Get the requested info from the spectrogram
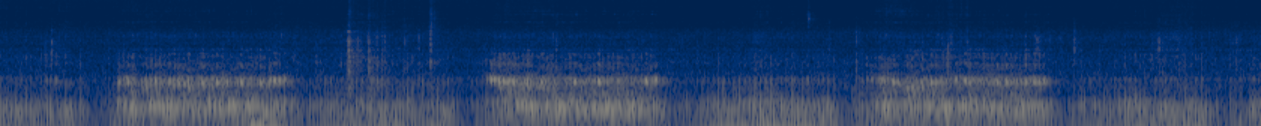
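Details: British Shorthair mother Bassy massaging her kittens, purring steadily; deep pulsed rumble rises and falls with her breathing in four swells about two seconds apart, soft and continuous, no other sounds.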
